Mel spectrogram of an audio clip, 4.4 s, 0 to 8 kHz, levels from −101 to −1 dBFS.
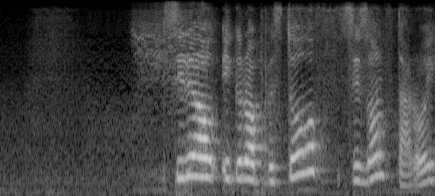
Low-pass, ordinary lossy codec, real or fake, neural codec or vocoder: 7.2 kHz; Opus, 16 kbps; fake; codec, 16 kHz, 0.4 kbps, LongCat-Audio-Codec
